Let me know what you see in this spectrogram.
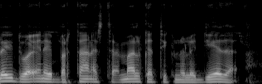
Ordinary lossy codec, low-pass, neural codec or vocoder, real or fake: none; none; none; real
